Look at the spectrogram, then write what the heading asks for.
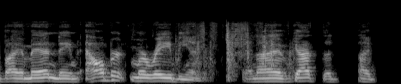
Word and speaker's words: Mehrabian: name is spelled there M eh ra b IA n Mehrabian wrote this book on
